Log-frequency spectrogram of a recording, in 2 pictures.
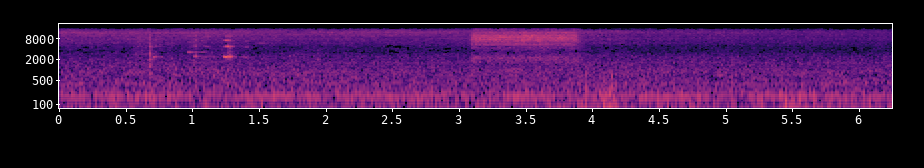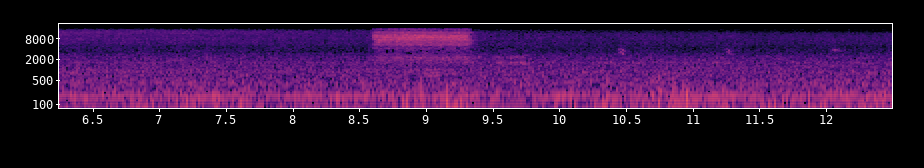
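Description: Diesel locomotive idling with a steady low hum, under a rumble of wind on the microphone; two short hisses break in, one about three seconds in and one about two thirds of the way through.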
